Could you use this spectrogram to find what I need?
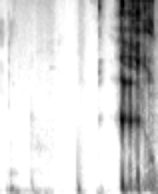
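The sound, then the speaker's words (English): Chewing of an extra crunchy grape: a few soft, scattered mouth clicks, then a loud, wet burst of crunching for about half a second, with no one talking. “Yeah, this is what it sounds like when we eat this grape.”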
